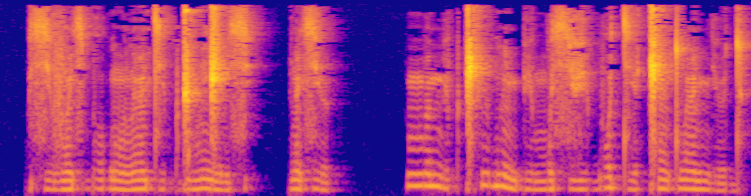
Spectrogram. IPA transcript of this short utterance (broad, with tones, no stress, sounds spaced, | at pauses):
sʲ o˨ v ɛ̃˧ sʲ ɓ o˧ ɠ õ˨ l ɛ̃˧ tʲ o˨ b ɡ͡ǁ õ˦ ŋ͡ǁ i˨ sʲ | ɾ ɛ̃˧ sʲ ø˨ | m ø˦ mʲ ɐ˨˦ b ǁʰ i˦ b ĩ˨ nʲ pʲ ɐ˧ m o˧ sʲ vʲ ø˧ b o˦ tʲ ɛ˨ ǁ ɛ̃˧ t w ɛ̃˧ nʲ ø˨ d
